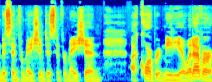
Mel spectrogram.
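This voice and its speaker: With an American accent, a man talks at a very fast pace in a medium pitch. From US, New York City. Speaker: policy researcher and author. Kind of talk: interview.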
